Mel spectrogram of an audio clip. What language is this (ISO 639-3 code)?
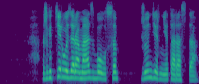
kaz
